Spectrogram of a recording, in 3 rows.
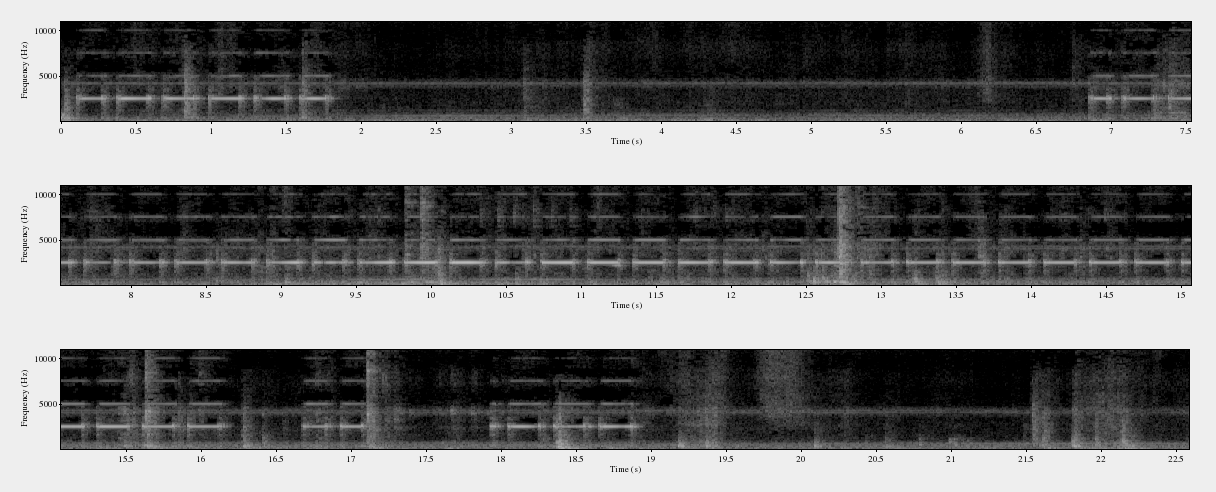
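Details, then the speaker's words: Shrill, repeating electronic alarm with stretches of steady tone and short pauses, amid room noise: a dialysis machine alarm for high conductivity, reading 15.6. "Ayan mga kamakina, meron na naman tayo isang machine sa labas. Conductivity ang problema."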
